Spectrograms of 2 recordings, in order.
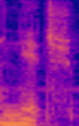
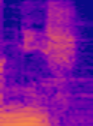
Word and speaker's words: niche: The first expression is to carve out a niche or niche. Both pronunciations are acceptable.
